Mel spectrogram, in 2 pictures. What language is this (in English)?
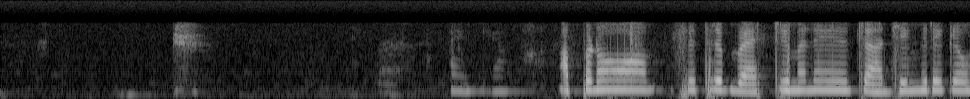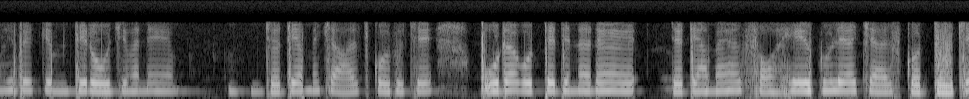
Odia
